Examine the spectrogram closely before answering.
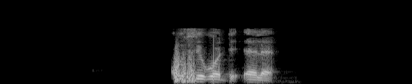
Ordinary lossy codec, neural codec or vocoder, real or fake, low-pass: MP3, 32 kbps; none; real; 5.4 kHz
